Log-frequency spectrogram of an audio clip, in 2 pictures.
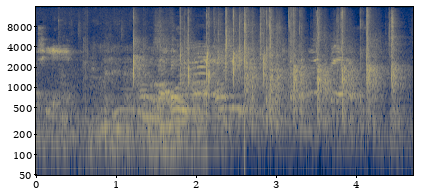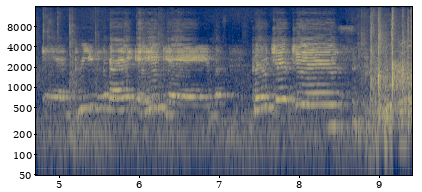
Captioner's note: applause; through automated speaker, indistinct at first; more applause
